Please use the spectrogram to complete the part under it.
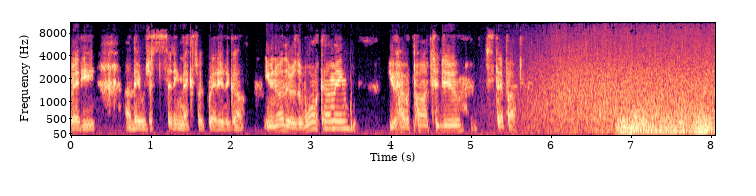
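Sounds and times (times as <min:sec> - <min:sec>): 
speech: 0:00.0 - 0:05.9
steady hiss of falling rain: 0:00.0 - 0:08.0
deep rumble of thunder: 0:06.0 - 0:08.0.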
